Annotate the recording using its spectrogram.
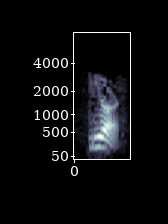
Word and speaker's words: Bjork: Tell us about Dr., and correct me if I'm pronouncing it wrong, Dr. Bjork. – Dr. Bjork. – Bjork. – B-J-O-R-K.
